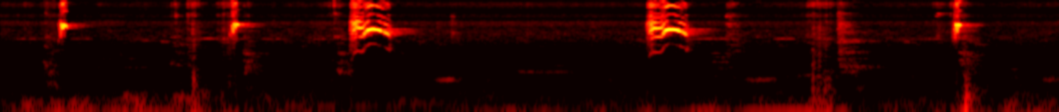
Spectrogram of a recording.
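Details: Crested jay crecet crecet calls, used to stimulate a wild-caught jay to call back: sharp high ticks alternating with two loud arched, buzzy chirps, spaced irregularly over several seconds in a quiet setting.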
